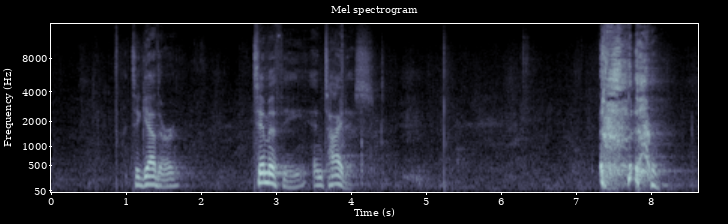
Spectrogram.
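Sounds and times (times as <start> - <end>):
speech: 1.1 - 1.8, 2.7 - 4.3
harsh coughs: 7.3 - 8.3.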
